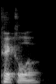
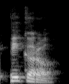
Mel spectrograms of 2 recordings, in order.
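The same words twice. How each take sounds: First: It is said in the speaker's plain accent. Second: It is said in a thick Cuban accent.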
